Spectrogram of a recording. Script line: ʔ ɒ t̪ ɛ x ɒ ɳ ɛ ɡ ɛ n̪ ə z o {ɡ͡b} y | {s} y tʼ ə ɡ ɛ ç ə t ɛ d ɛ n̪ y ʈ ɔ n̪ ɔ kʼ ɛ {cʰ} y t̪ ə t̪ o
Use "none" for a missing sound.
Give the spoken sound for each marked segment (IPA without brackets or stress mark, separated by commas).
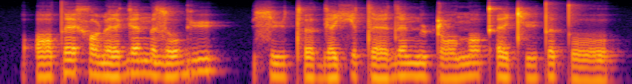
ɡ, s, cʰ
